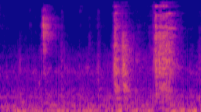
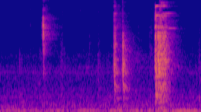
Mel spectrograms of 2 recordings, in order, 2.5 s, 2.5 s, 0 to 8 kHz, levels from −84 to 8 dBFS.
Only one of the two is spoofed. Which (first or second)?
first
